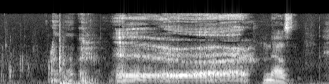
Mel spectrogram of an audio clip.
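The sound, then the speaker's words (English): A person imitates a monster's deep growl: a short gruff grunt, then a long sustained rumbling growl lasting over a second, ending with a brief final grunt. “He glared at me, then he let out a deep growl. I'm gonna drink some water, then try to growl.”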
